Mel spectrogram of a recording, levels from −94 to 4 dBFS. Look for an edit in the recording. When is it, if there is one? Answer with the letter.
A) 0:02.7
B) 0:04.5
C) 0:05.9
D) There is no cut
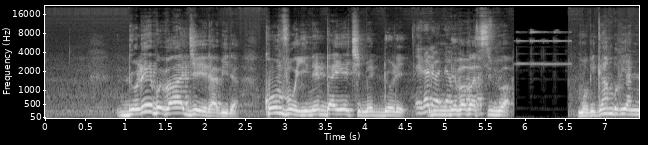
C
